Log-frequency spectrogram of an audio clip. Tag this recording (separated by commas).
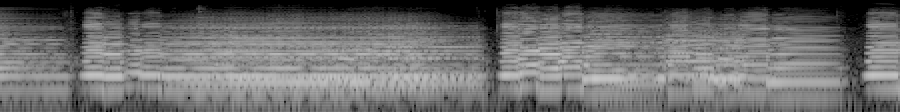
playing accordion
